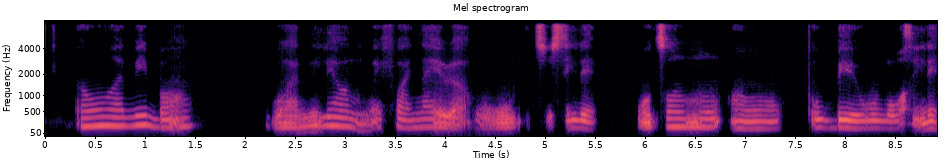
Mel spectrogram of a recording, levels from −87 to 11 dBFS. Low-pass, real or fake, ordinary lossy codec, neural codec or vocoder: 7.2 kHz; fake; none; codec, 16 kHz in and 24 kHz out, 0.9 kbps, LongCat-Audio-Codec, fine tuned four codebook decoder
